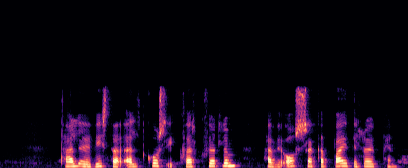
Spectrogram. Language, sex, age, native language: Icelandic, female, 50-59, Icelandic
